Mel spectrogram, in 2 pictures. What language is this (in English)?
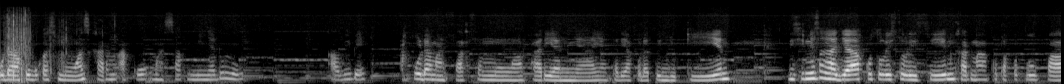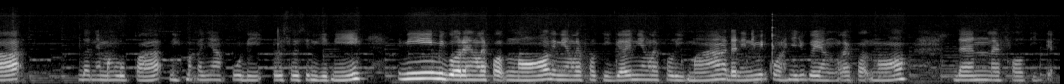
Indonesian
